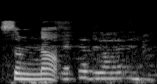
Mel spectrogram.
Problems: background conversations at intervals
